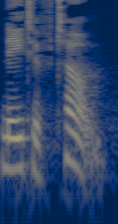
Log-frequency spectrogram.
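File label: "native tongue", English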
